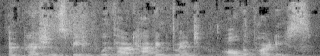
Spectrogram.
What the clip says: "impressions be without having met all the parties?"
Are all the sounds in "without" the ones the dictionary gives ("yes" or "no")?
yes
